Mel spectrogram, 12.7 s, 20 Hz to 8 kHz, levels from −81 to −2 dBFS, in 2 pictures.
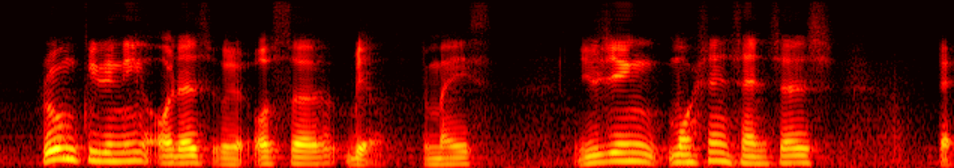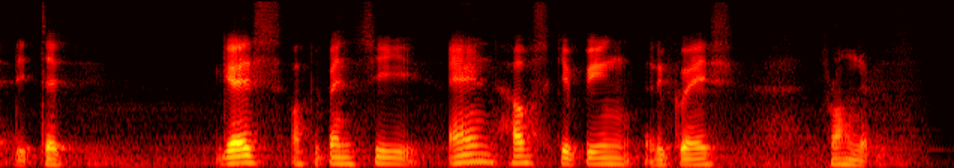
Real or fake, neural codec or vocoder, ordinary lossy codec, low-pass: fake; codec, 16 kHz, about 1 kbps, DyCAST, with the encoder's durations; none; none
